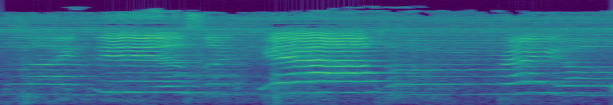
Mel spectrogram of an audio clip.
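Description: A girl singing a show tune, holding a long note with vibrato about two seconds in, between shorter sung phrases.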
